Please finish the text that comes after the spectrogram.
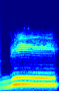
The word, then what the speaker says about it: Vy: V, pronounced like the letter.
